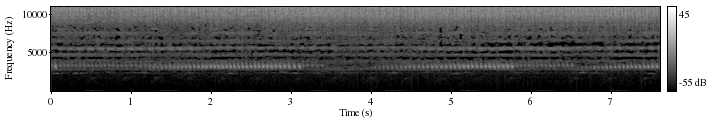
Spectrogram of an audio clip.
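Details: Crickets at night in a calm natural setting: steady high trills layered in several bands, one pulsing band stopping and restarting, with a shimmering hiss above and nothing else intruding.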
